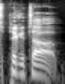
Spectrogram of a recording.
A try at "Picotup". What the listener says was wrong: You sort of said it with an ah, which doesn't exist at all. Nope, it's Picotup. It's Picotup.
